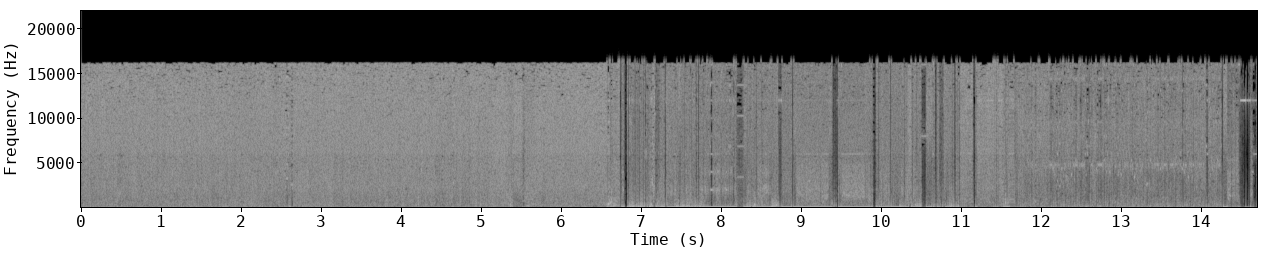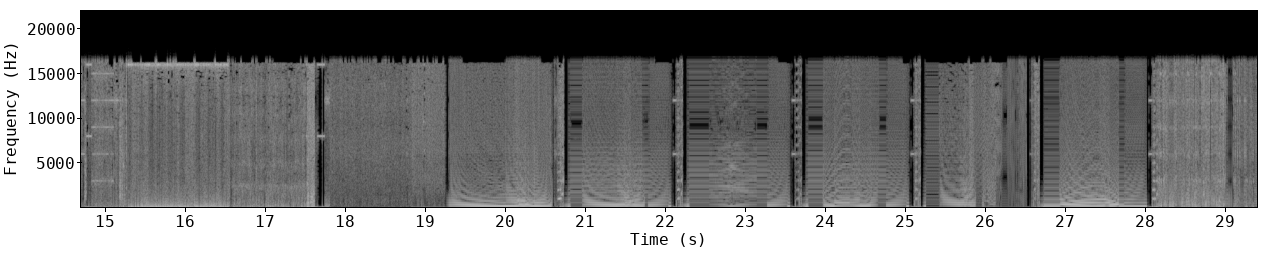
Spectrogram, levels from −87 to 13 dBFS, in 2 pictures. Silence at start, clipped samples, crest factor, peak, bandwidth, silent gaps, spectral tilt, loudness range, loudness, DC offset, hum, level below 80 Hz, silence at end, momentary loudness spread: 0 s; under 0.1%; 14 dB; 0 dBFS; 17.5 kHz; none; -2 dB/octave; 12 LU; -14 LUFS; under 0.1%; none; -30 dBFS; 0 s; 14 LU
